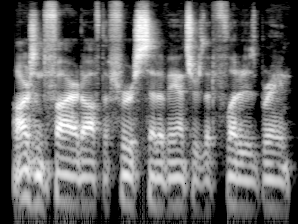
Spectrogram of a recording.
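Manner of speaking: plain reading voice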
